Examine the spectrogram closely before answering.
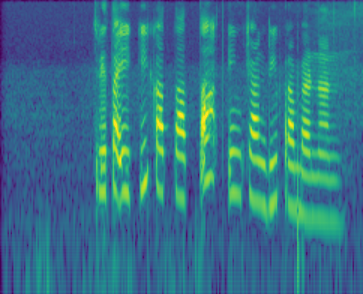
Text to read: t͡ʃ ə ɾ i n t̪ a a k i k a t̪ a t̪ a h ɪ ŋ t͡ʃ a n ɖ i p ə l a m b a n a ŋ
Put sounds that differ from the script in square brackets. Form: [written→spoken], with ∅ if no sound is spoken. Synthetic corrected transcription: t͡ʃ ə ɾ i [n→∅] t̪ a [a→i] k i k a t̪ a t̪ a h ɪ ŋ t͡ʃ a n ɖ i p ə [l→ɾ] a m b a n a [ŋ→n]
